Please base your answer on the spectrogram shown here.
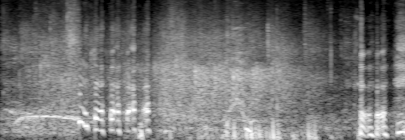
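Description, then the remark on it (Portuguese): A church audience breaks into sustained applause for a member asked to stand, a dense wash of many hands clapping for several seconds, with voices calling out and talking over the clapping. “Um salve de palmas para ele.”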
